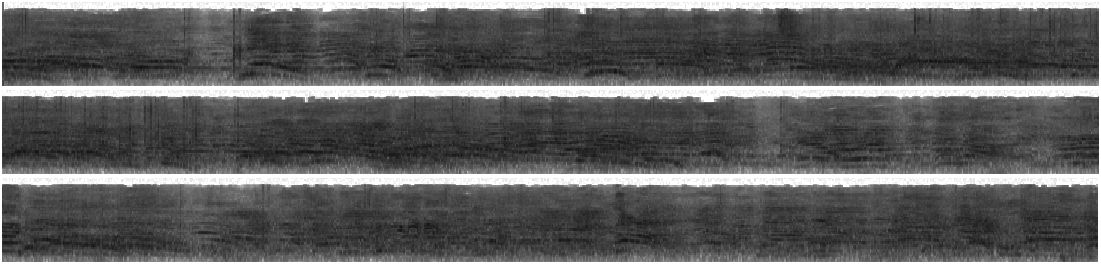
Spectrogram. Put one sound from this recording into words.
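A crowd of children and adults cheers and shouts loudly nearby.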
